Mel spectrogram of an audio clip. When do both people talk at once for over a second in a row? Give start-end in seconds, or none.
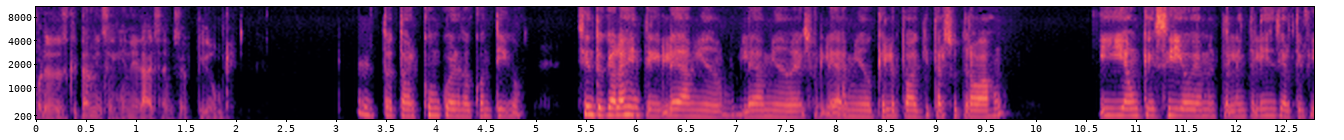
none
